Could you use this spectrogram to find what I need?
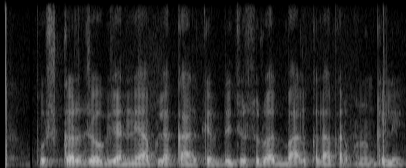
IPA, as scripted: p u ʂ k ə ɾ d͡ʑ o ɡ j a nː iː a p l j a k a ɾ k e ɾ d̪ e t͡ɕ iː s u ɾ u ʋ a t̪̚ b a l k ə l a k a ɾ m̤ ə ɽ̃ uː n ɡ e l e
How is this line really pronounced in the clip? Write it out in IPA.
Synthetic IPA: p u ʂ k ə ɾ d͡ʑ o ɡ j a nː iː a p l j a k a ɾ k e ɾ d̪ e t͡ɕ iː s u ɾ u ʋ a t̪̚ b a l k ə l a k a ɾ m̤ ə ɽ̃ uː n k e l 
